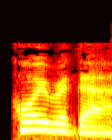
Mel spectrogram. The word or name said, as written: heurige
